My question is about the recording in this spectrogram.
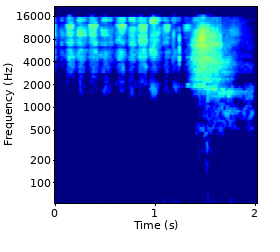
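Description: Near silence: room tone, with one faint, brief hiss about one and a half seconds in.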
